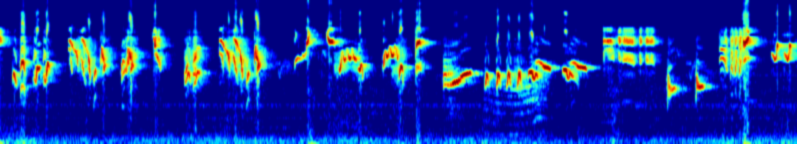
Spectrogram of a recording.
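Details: Orange-headed thrush (anis kembang) masteran song: fast sequence of varied chirps and downslurred whistles, a run of repeated mid-pitched notes, then high clear whistles and sharp chirps; faint background hum.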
